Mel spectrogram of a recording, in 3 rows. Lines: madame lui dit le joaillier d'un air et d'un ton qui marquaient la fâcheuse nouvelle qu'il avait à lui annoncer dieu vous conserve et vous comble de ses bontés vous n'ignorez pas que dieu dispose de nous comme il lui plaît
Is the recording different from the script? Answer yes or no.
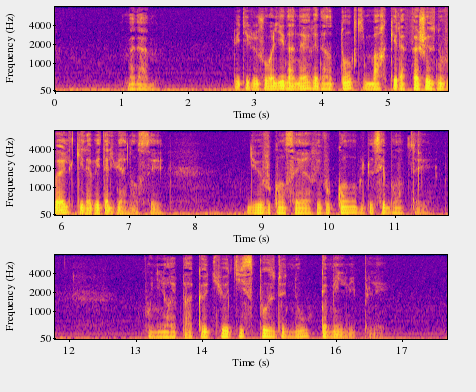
no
